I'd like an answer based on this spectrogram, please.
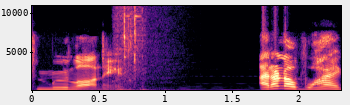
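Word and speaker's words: Mualani: I used to say Mululani. That's not how you say it at all. It's Mulani.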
